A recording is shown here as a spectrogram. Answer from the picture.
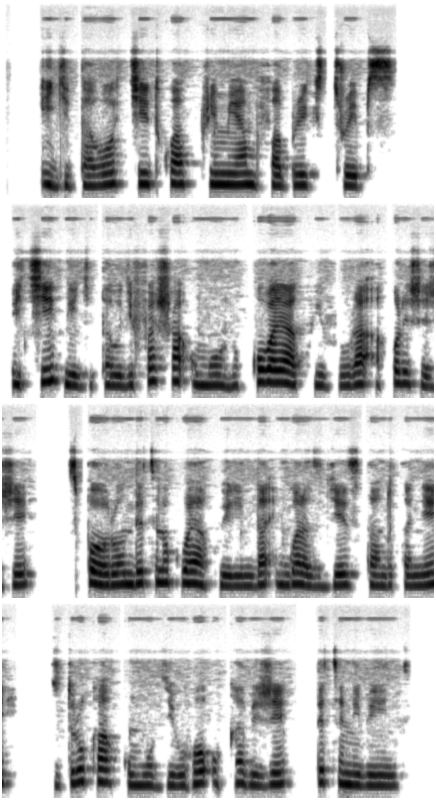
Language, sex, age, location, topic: Kinyarwanda, female, 18-24, Kigali, health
